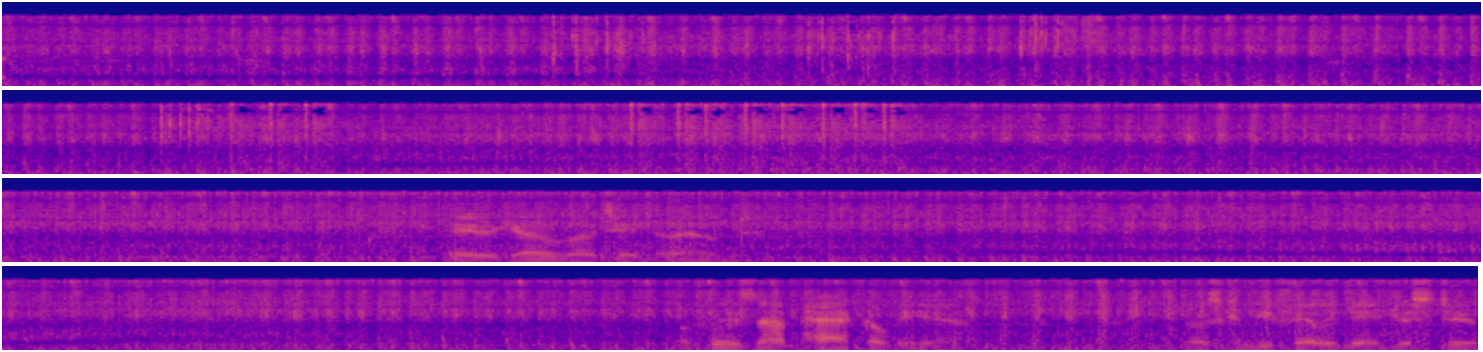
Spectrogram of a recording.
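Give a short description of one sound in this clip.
A helicopter's rotor drones and thumps steadily.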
